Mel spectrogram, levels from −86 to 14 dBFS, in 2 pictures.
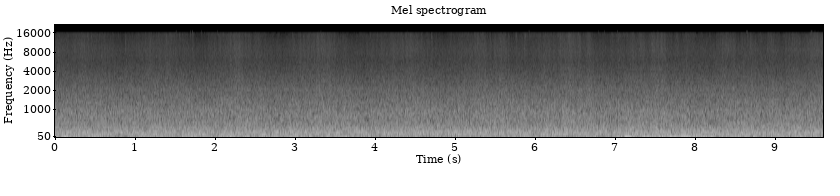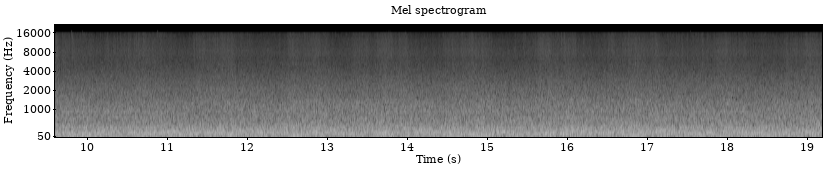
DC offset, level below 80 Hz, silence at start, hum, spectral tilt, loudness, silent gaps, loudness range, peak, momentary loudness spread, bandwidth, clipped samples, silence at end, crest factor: under 0.1%; -30 dBFS; 0 s; none; -6 dB/octave; -23 LUFS; none; 1 LU; -6 dBFS; 2 LU; 16.5 kHz; under 0.1%; 0 s; 16 dB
